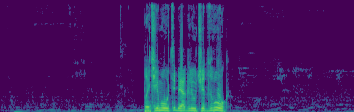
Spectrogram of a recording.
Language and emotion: Russian, angry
